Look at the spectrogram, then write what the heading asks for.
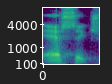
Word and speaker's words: Essix: He invented the Essex retainer, which almost any orthodontic knows, and they spell it ESSIX, but it really is S to the 6th power, which stands for Sheraton Superior Stability for the Social 6.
